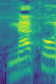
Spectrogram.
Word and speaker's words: Naco: Naco is like spell it. N-A-C-O. – Oh, okay, that's what it sounds like.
